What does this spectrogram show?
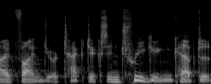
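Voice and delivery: hushed, breathy, whispered put-on voice. Imagining a joke episode, voicing Worf in the corner: imitating Worf. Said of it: "and Worf is in the corner, like".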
